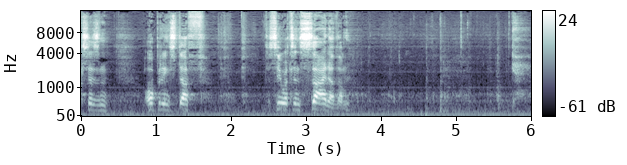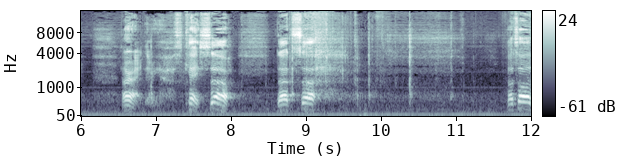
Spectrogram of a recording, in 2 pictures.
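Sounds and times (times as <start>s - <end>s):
low steady hum: 0.0s - 12.0s
man saying uh: 6.6s - 9.4s.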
